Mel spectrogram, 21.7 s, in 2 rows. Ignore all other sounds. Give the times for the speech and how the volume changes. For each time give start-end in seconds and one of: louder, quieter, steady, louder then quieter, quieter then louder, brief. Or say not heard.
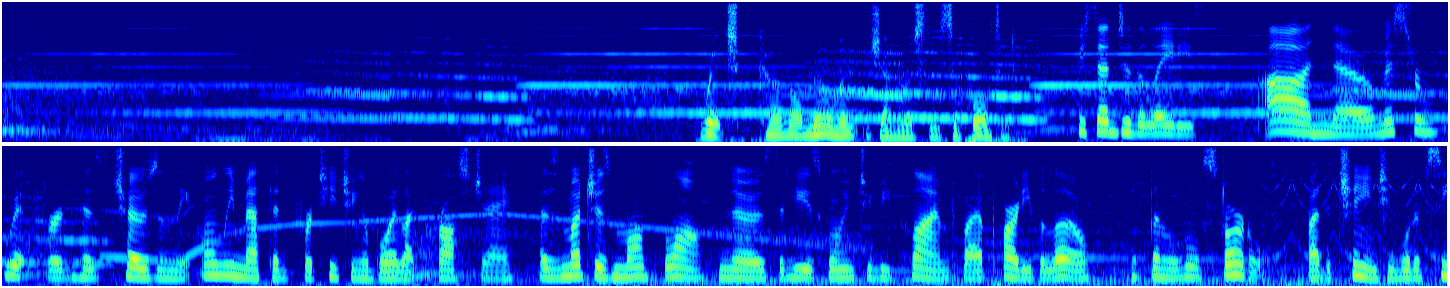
5.2-21.6 steady.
